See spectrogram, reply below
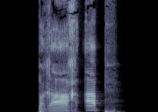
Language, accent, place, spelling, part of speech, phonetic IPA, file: German, Germany, Berlin, brach ab, verb, [ˌbʁaːx ˈap], De-brach ab.ogg
- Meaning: first/third-person singular preterite of abbrechen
